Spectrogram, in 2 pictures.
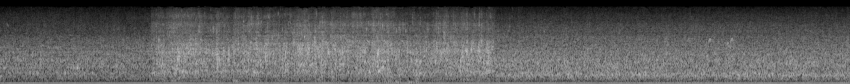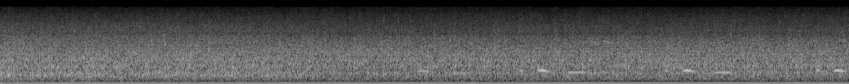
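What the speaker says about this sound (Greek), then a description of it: "Το τραγούδι του καταράκτη" A waterfall and stream at Mount Athos pour out a constant, moderately loud rush of flowing water, with a brief brighter splashing burst near the start, steady and without voices.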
